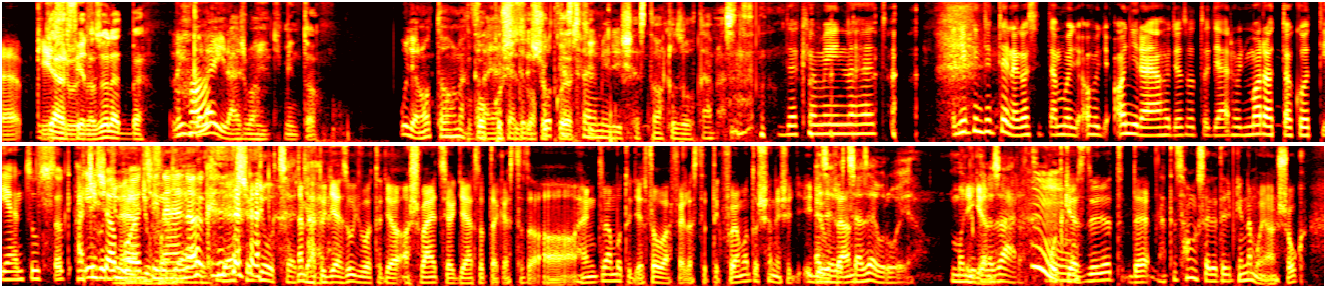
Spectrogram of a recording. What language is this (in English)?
Hungarian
